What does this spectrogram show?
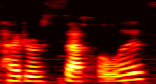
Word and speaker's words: hydrocephalus: It's hydrocephalus, not syphilis, okay?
